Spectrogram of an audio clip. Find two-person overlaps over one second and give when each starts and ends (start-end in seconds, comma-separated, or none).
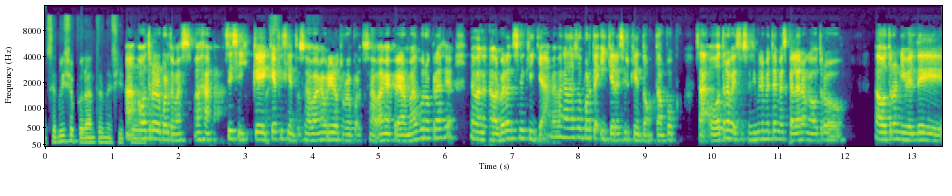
none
